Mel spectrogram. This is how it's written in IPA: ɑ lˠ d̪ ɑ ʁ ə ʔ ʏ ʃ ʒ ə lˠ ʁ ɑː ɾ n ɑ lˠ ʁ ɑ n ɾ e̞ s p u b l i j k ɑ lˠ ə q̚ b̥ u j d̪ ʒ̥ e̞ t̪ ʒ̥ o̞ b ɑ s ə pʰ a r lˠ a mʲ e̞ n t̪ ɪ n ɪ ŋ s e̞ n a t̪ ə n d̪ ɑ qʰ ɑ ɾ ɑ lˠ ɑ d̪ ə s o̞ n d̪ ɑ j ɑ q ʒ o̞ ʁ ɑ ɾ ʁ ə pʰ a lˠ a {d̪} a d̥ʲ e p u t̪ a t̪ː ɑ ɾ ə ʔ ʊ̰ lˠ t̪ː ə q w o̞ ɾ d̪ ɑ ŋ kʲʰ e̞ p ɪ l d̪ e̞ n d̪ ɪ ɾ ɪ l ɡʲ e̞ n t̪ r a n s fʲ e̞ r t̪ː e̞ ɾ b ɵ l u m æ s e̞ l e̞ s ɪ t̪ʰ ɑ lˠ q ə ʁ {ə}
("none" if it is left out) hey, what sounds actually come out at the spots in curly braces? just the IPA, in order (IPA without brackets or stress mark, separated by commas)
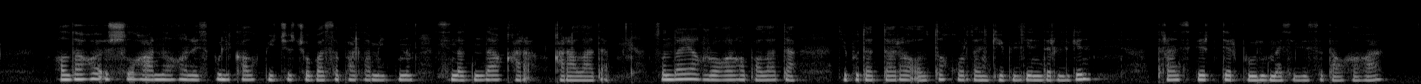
t̪, ɑ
